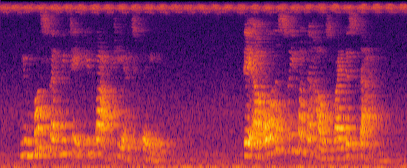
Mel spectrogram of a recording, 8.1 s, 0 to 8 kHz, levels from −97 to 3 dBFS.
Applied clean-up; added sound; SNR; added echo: none; Insect; 13 dB; reverberation time 1.1 s.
